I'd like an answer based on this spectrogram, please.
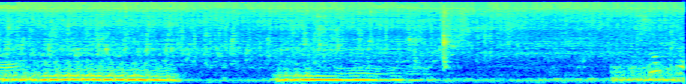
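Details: The General, a grumbly wire-haired dachshund rescued from a shelter, lets out deep sustained rumbles during his bath, two long low growls with a gap between, then another starting; quiet splashing and murmured reassurance between.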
